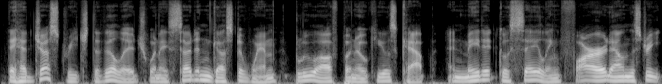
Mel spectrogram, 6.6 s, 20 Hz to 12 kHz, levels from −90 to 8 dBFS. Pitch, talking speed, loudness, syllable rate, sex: 110 Hz, 225 wpm, -18 LUFS, 5.1 syllables/s, male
